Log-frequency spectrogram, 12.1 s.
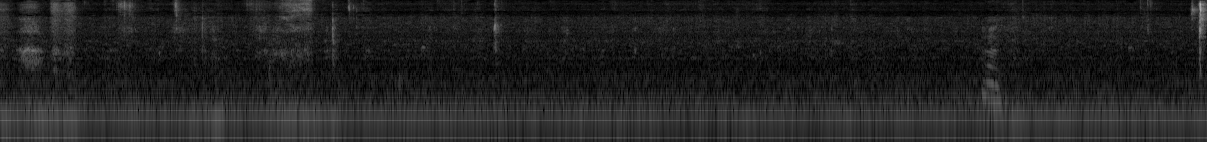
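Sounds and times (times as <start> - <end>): low hum: 0.0 - 12.0
person chewing corn: 0.4 - 7.8.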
